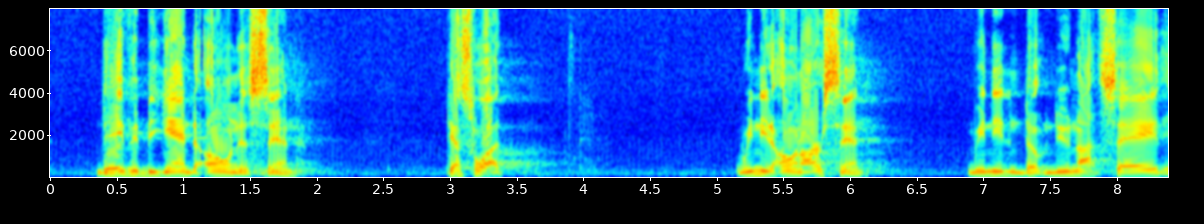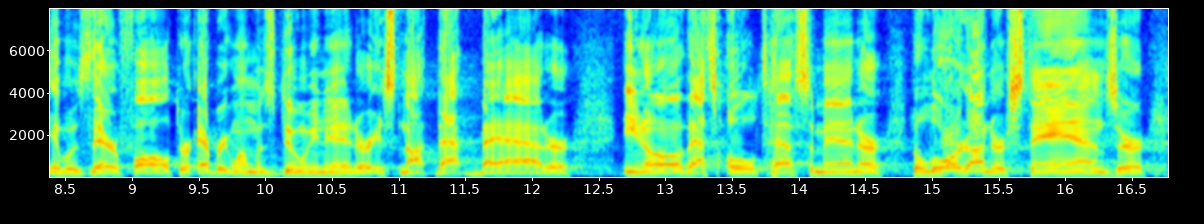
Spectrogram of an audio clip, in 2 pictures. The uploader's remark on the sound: the gospel preached at our church on Sunday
